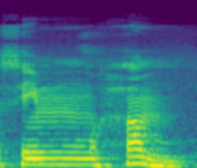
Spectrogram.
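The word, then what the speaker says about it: സിംഹം: ठीक है ना, तो उसका प्रोनाउंसिएशन है सिम या सिंहम।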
